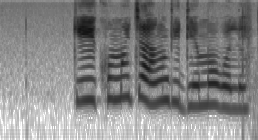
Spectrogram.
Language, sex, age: Northern Sotho, female, 20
